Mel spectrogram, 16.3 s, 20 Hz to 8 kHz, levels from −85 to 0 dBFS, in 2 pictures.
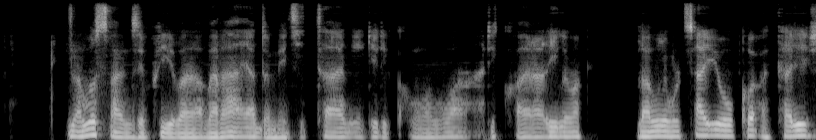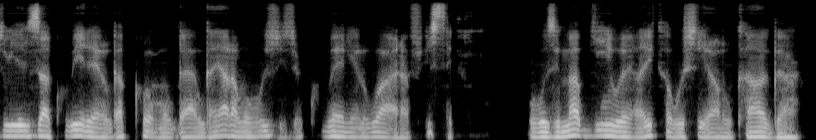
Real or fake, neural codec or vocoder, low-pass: fake; codec, 16 kHz, 1 kbps, FunCodec, trained on LibriTTS, 50 frames a second; 7.2 kHz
